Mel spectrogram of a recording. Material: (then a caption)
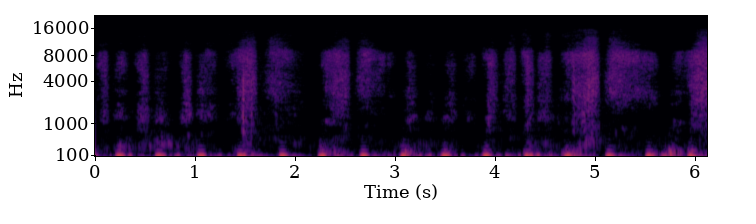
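Fleece. Fingertips and nails scratch the raised sleeve of a navy, soft plush fleece bathrobe while it is being worn. The result is a quiet, steady run of brushy scratching strokes, each a bright airy hiss over a soft low thump, repeating at an even, brisk pace.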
